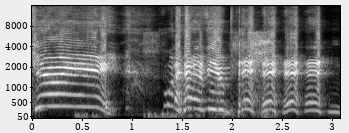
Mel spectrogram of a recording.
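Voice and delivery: excited yell, loud, high and very slow. Calling out to a long-lost friend in character: loud excited shout. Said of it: "he seems a little taken aback with how loud you say that".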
